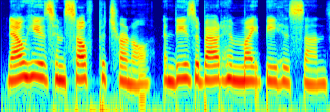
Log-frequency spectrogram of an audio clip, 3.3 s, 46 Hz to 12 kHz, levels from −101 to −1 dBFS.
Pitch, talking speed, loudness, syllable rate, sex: 220 Hz, 235 wpm, -19 LUFS, 5.9 syllables/s, female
